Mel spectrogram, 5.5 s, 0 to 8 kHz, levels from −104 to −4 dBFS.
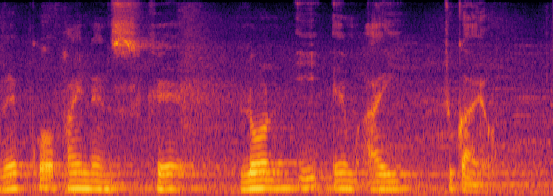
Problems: constant background noise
